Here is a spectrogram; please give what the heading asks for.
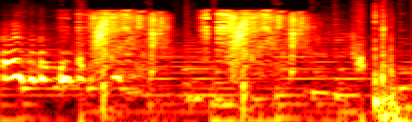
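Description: A turkey gobbles in a rapid, warbling burst that repeats in waves over two seconds, loud and rattling with no voices around it.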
